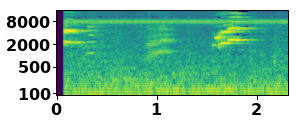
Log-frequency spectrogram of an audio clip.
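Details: Lorikeets at a lorikeet cafe give two short, sharp chirping calls, one at the start and a brighter rising one after a pause, over a steady thin high-pitched whine.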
